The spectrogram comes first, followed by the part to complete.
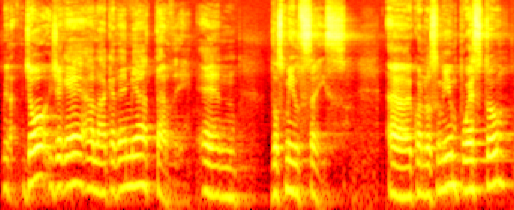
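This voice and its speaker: A middle-aged man from Gibraltar, a native English speaker, giving a university lecture while hoarse from a cold, halting with restarts and fillers. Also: high-pitched. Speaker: guest lecturer.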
